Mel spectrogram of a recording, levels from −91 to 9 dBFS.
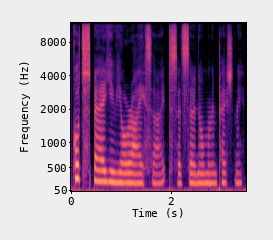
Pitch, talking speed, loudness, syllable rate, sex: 200 Hz, 170 wpm, -18 LUFS, 4.4 syllables/s, female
